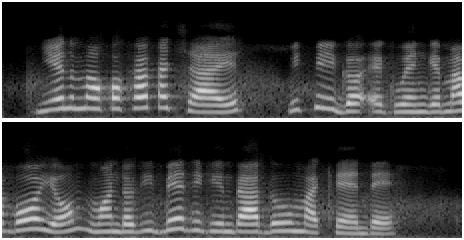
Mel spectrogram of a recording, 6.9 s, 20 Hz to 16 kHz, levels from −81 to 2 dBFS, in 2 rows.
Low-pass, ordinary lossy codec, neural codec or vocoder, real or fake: 10.8 kHz; none; codec, 24 kHz, 0.9 kbps, WavTokenizer, large speech release; fake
